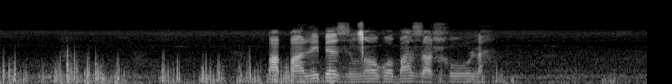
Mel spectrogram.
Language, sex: Xhosa, male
